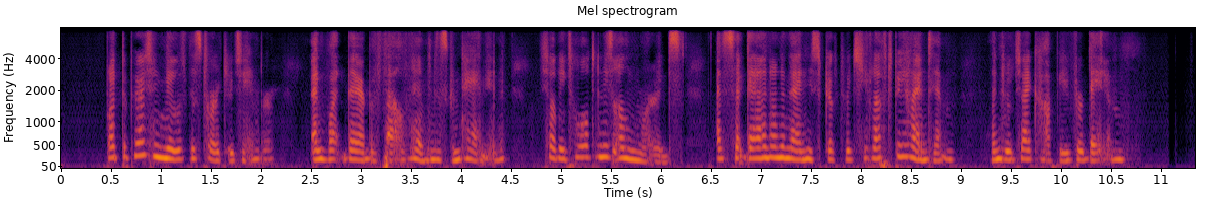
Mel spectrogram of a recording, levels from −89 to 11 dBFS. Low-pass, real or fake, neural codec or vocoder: 7.2 kHz; fake; codec, 16 kHz, 1 kbps, FreqCodec, smaller model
